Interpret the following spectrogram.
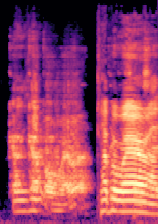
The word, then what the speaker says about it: capoeira: Last Capoeira fighter in all of fighting games. If that's how you pronounce it, I'm sorry. Capoeira? Capoeira, there you go, sorry.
